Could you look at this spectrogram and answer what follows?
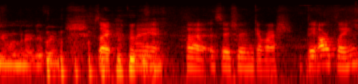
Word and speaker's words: Saoirse: Saoirse, like inertia? Well, like the Irish. Saoirse I Ronan. didn't name her first Saoirse Ronan, but it is pronounced like Saoirse, Same yes.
